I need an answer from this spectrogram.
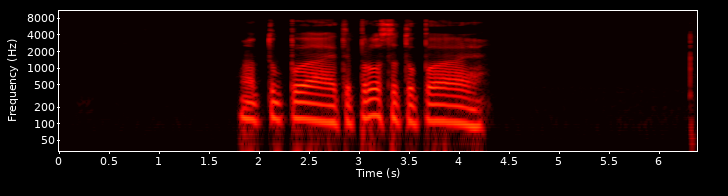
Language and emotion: Russian, angry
